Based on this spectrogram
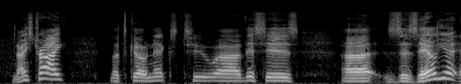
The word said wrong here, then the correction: Visalia: Am I pronouncing that correctly? – It's Visalia. – Oh, Visalia in New York.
